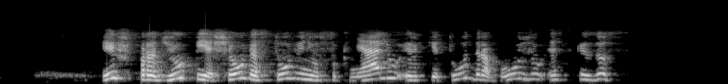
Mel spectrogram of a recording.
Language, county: Lithuanian, Panevėžys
